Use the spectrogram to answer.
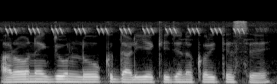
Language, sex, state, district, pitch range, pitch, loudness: Bengali, male, Assam, Hailakandi, 110-120 Hz, 115 Hz, -15 LUFS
